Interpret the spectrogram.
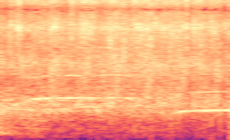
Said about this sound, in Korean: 아, 박수 한 번 주세요.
